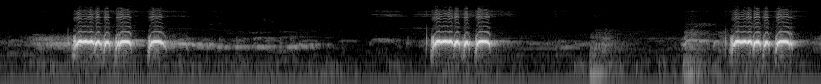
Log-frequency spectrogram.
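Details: Local zebra dove in full song: three clipped, rolling coo phrases about half a second long, spaced roughly every two and a half seconds, each trailing into quieter murmured notes.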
